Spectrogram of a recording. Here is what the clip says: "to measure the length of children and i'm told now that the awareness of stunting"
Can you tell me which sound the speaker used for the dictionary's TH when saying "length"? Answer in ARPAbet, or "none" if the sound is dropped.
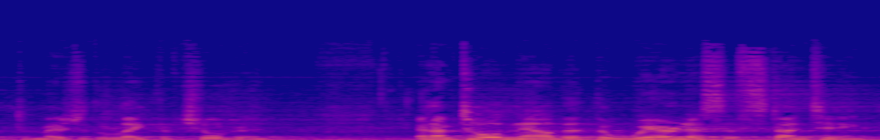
TH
